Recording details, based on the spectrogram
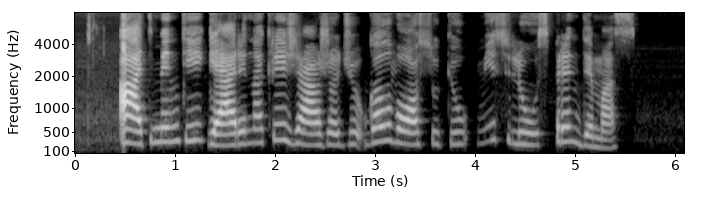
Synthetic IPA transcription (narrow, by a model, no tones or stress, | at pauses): ɑːt̪ʲmʲɪnʲt̪ʲiːɡʲæːɾʲɪnɐkɾʲɛʒʲæːʒoːd͡ʒʲuːɡɐlˠʋoːsukʲuːmʲiːsʲlʲuːsʲpʲɾʲɛnʲd̪ʲɪmɐs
